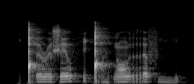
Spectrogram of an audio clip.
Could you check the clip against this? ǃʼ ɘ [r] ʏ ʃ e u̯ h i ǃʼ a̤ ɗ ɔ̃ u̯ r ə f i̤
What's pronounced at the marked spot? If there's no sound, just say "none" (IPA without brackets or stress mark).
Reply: ɹ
